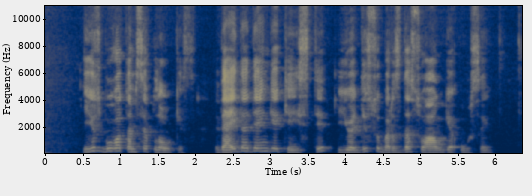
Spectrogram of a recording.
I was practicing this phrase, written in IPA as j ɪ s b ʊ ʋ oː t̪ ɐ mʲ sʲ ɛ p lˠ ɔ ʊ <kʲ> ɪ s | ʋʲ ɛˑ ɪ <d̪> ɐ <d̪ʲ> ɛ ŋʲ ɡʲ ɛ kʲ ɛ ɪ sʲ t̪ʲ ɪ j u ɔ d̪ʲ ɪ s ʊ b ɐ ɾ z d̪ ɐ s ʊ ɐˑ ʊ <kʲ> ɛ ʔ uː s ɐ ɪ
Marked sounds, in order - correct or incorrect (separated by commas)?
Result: correct, correct, correct, incorrect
